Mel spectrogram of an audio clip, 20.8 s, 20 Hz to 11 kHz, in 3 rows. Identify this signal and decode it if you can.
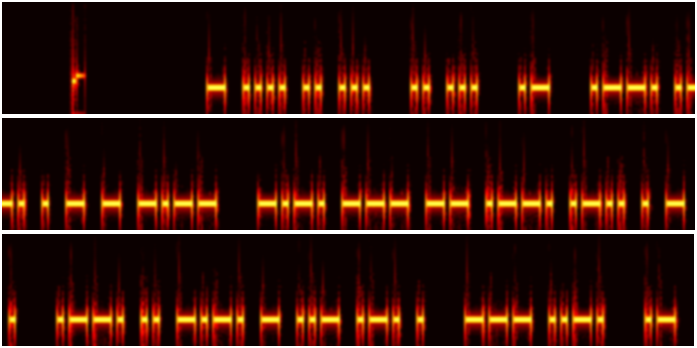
Morse code, heard as a keyed tone, about 21 wpm, 700 Hz. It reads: THIS IS A PRETTY COMPLETE PICTURE OF A
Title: Sentences from Top 1000 Words - Review Part 2 - 20wpm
